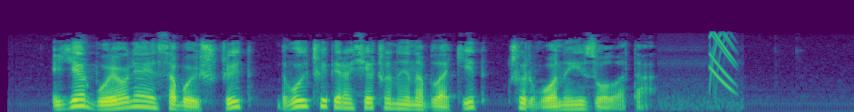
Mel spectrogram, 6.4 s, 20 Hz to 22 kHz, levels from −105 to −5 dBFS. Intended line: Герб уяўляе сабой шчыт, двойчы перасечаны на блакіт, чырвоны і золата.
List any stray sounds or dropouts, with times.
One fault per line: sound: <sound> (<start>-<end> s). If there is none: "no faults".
sound: chirp (5.3-5.5 s)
